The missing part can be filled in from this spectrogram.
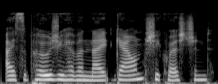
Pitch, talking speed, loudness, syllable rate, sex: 210 Hz, 220 wpm, -17 LUFS, 6.3 syllables/s, female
